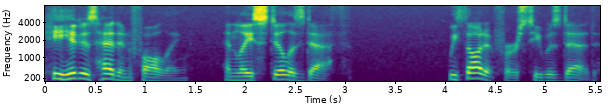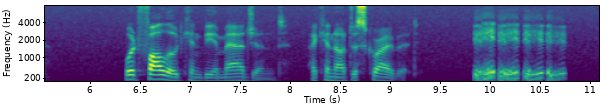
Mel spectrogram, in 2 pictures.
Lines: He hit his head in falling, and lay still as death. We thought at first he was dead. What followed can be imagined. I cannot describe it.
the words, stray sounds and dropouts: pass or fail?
fail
